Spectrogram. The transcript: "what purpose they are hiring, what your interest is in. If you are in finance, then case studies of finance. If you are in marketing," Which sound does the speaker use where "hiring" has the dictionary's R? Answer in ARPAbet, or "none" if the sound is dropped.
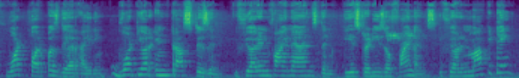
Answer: R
